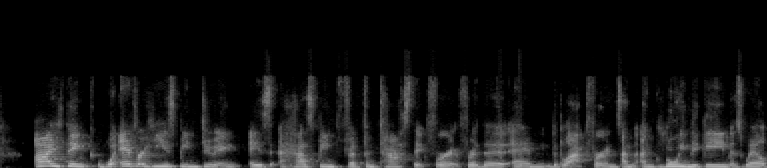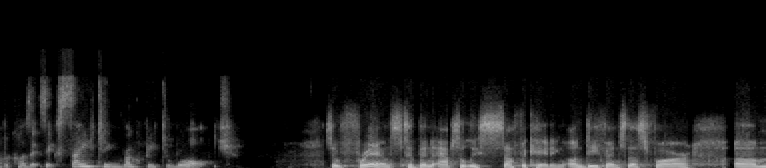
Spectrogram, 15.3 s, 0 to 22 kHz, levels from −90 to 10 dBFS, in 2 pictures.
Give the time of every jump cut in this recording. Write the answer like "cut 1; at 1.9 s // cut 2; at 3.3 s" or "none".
cut 1; at 6.2 s // cut 2; at 11.7 s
